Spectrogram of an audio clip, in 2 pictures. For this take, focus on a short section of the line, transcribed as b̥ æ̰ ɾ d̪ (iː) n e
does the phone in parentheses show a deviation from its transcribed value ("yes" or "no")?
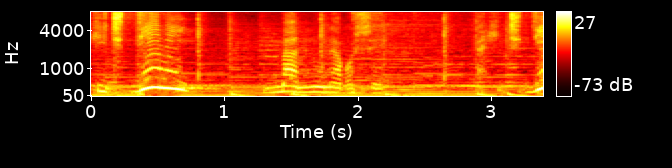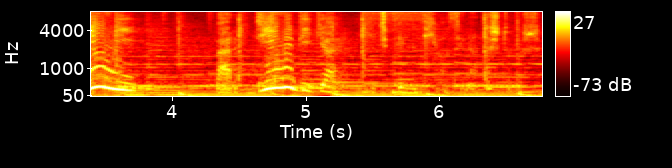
no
